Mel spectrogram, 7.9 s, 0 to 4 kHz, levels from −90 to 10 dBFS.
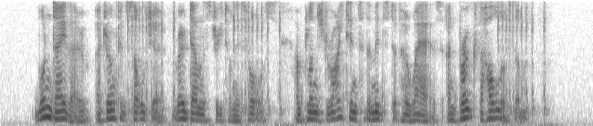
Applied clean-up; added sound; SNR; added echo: none; Mechanisms / Car; 15 dB; none.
